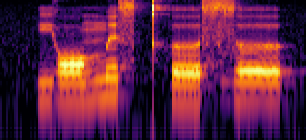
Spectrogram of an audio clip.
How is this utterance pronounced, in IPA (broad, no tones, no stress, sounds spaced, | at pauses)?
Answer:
j ɔ m e s kʰ əː s z əː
